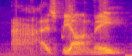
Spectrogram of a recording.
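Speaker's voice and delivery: normal talking voice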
